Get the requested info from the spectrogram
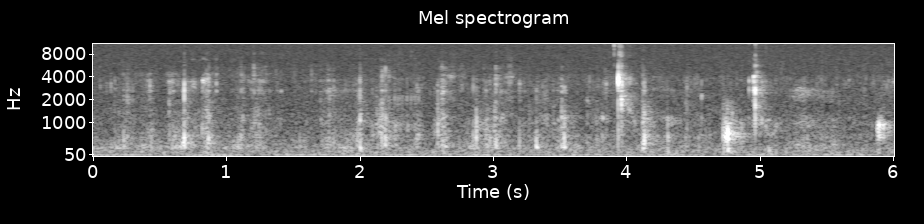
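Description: Close-miked chewing: soft, wet mouth clicks and smacks, followed in the second half by sips and swallows from a plastic cup, the strongest clicks coming around four to five seconds in.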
